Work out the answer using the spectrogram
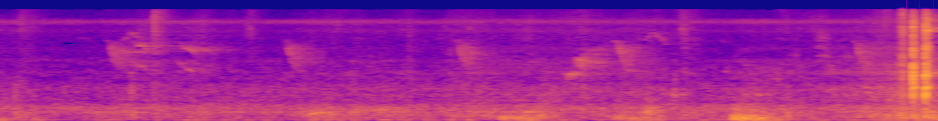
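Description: Birds calling in short falling chirps about once a second over quiet outdoor ambience, with a few low thumps and rustles, and a quick run of sharp clicks near the end.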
